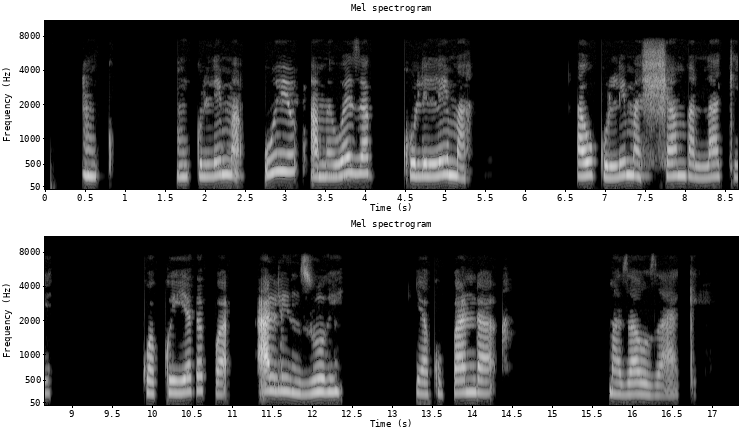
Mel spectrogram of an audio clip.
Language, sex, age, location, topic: Swahili, female, 18-24, Kisumu, agriculture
